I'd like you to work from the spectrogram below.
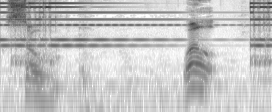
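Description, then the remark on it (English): A telephone rings at the Soggy Doggy Coffee Shop with a steady, sustained electronic tone through the whole moment, while brief bursts of voice-like sound rise over it near the start and again toward the end. “Let me answer the phone here real quick.”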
